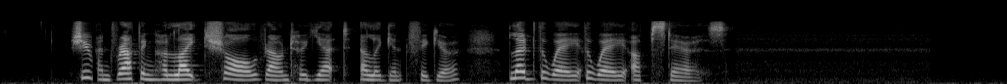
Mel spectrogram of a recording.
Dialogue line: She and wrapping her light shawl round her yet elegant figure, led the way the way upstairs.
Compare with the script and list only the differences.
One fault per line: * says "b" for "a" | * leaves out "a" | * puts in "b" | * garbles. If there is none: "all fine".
all fine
